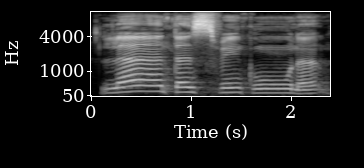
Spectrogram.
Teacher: لام کے ساتھ الف مدہ ہے، ایک الف دال میں کھینچیں گے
